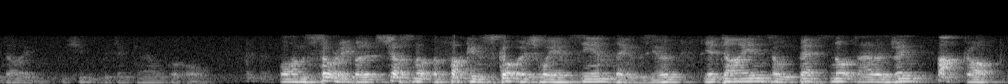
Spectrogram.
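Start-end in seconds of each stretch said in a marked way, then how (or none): 2.8-10.0 loud, exasperated Scottish outburst; loud indignant rant against the daughter-in-law. Real, not acted. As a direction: let rip at the absurd rule.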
